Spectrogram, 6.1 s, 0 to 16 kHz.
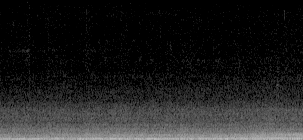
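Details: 2000 Pontiac Grand Am GT, low droning hum and vibration at cruising speed, worst from about 35–40 mph, sometimes felt underfoot; persists after hub bearings replaced twice, driver-side CV joint, new pads, rotors and calipers, and tire rotation; source unknown.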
